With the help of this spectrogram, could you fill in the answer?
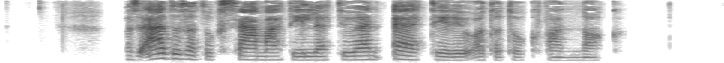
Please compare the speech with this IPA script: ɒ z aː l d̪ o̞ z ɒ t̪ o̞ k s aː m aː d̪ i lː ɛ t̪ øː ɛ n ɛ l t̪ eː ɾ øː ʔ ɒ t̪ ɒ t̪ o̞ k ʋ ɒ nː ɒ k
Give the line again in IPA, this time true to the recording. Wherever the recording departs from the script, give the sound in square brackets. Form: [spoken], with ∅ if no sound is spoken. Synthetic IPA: ɒ z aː l d̪ o̞ z ɒ t̪ o̞ k s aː m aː [t̪] i lː ɛ t̪ øː ɛ n ɛ l t̪ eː ɾ øː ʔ ɒ [d̪] ɒ t̪ o̞ k ʋ ɒ nː ɒ k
